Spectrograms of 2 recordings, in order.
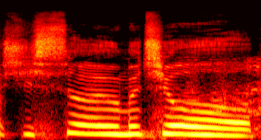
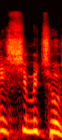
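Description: First: "so mature" stretched out slow and loud; mock gushing emphasis. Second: Said in the usual way. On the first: Friend insists on his young girlfriend, "so mature" drawn out in mock gushing. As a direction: drag out and swell "so mature".

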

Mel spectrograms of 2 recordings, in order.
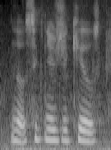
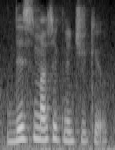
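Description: First: Correcting, leaning on kills; correcting himself, stress on kills. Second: Said in the usual way. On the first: Shown as a demonstration. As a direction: hit the final s of kills to fix the word.

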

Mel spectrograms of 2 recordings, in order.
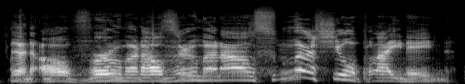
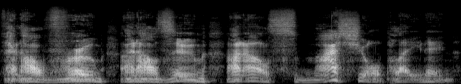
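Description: First: Loud furious wolf threat; angry cry. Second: Wolf voice crying out, louder; a boastful wolf threat; cried. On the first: Furious wolf threatening the pigs, loud bellow. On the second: Wolf threatening Woody's plane, loud boastful cry. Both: Acted. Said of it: "cried the wolf".

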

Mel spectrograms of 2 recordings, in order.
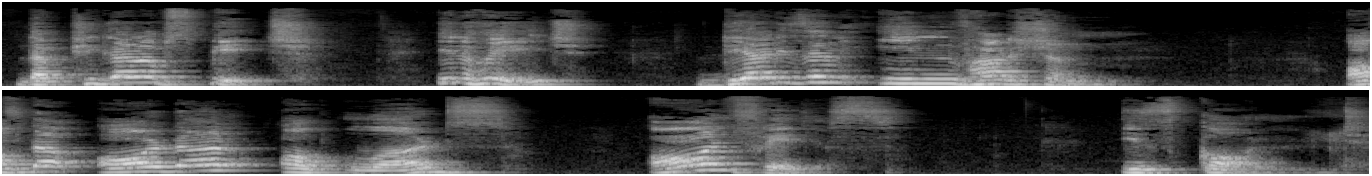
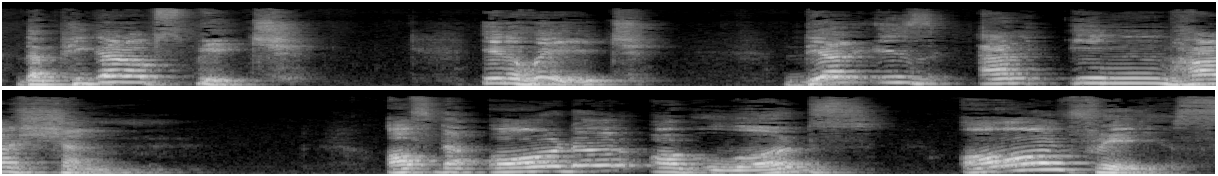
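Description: First: Drawn-out second reading; slow dictation repeated. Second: Drawn-out, word by word; slow dictation. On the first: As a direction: read the question again slowly for the class. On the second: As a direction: dictate the question slowly. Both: Shown as a demonstration. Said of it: "কোশ্চেনটা আরেকবার বলি".

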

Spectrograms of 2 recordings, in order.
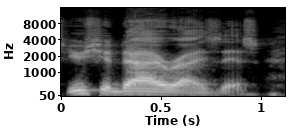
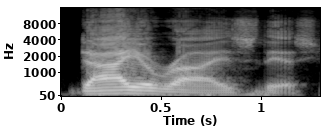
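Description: First: Said in the usual way. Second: "diarize this" drawn out slowly, each syllable weighed; slow down and lean on "diarize"; slow emphatic. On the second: Shown as a demonstration. Host repeats a colleague's phrase, drawing out "diarize" slowly. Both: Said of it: "I like what Kirk said".

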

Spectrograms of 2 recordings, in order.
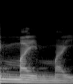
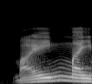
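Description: First: Said in the usual way. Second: Louder exasperated măi, măi with a falling tune; fed-up old man grumbling. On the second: A narrator's reading. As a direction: scold it like a stubborn mule. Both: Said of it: "bombăni Zeb".

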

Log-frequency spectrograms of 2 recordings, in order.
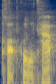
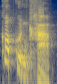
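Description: First: Khop kun krap low, krap rising at the end; proper Thai tones. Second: Khop kun krap with English tune, Khop high and falling; wrong English envelope. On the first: Teacher modelling correct Thai tones. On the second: Teacher showing the wrong Thai tune. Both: Shown as a demonstration. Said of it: "It's not".

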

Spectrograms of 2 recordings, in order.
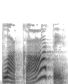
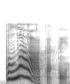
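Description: First: Плакати slowly with the weight on КА; slow pla-KA-ty; stress on second syllable. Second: Плакати with a high, loud, long ПЛА; loud slow PLAA-ka-ty; stress on first syllable. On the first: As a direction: lift the middle ка of Плакати. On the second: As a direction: punch пла high, then drop in плакати. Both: Shown as a demonstration. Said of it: "Тож іще раз повторюємо".

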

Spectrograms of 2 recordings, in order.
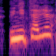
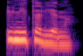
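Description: First: High, rising incredulous echo; mock shock, pitched well up; acted disbelief. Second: Said in the usual way. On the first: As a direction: throw it back as a stunned question. Echoes the request in disbelief.

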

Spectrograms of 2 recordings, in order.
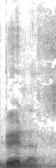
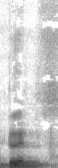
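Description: First: "duellus" said in full with its "-us" ending; actual English pronunciation. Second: "duels" said the simplified, easy way; easy pronunciation. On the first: Doctor corrects the rubric word for viewers, English pronunciation of "duellus". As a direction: sound out "duellus" as doo-el-us. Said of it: "the actual English pronunciation is". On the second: Doctor simplifies a rubric word for viewers, easy pronunciation of "duels". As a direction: say "duels" as two run-together syllables, no "us" ending. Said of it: "easy pronunciation". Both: Shown as a demonstration.

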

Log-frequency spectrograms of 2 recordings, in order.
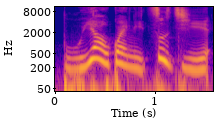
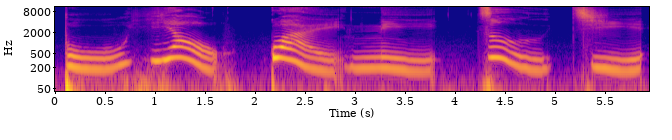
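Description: First: Said in the usual way. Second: Very slow, syllable by syllable; slow model reading. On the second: Shown as a demonstration. Teacher modelling Chinese phrases for learners, slow and drawn-out. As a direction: stretch each syllable out for learners.

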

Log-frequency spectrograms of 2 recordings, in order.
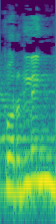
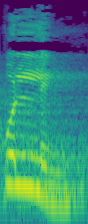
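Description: First: "पुल्लिंग" as "pur-ling", with r; wrong pronunciation. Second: "पुल्लिंग" as "pul-ling", double l; correct pronunciation. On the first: Retold or imitated. Teacher imitating how children say it, mispronounced. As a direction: say r for the first l in "पुल्लिंग". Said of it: "जैसे आप पुल्लिंग बोलते हो". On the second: Shown as a demonstration. Teacher showing what we must say, correctly pronounced. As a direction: lean on both l's in "पुल्लिंग". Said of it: "हमें क्या बोलना होता है?".

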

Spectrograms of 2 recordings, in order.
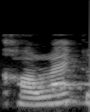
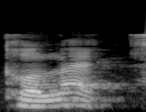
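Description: First: "Collect" with a full O in the first syllable; mispronounced first vowel. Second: "collect" with a short uh in the first syllable; short schwa. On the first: Teacher showing a common mistake, "Collect" with a full O. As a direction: say "Collect" wrongly as kaw-lect. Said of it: "phiên âm chữ O là sai nhá". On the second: Teacher modelling the right way, "collect" with a short schwa. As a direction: say "collect" as kuh-LECT. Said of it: "Từ này được phiên âm là ơ ngắn nè". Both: Shown as a demonstration.

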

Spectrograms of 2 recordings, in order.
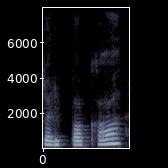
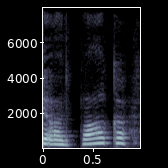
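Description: First: "альпака" stressed on the last syllable, -ка; final-syllable stress. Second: "альпака" stressed on the middle syllable, -па-. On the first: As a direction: put the stress at the end of "альпака". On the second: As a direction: lean on the second syllable of "альпака". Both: Shown as a demonstration. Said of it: "в мене завжди сумніви в вимові".

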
